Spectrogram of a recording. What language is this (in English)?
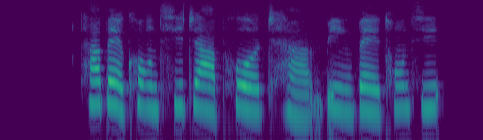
Chinese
